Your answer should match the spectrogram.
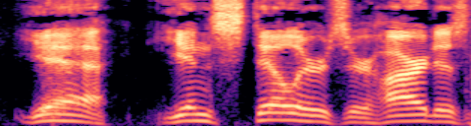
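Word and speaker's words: Steelers: That's how you pronounce it in DeBerg. In Western PA, the vowel sound, long E, as in steel, is replaced by the short I sound of I, as in still, Stillers.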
